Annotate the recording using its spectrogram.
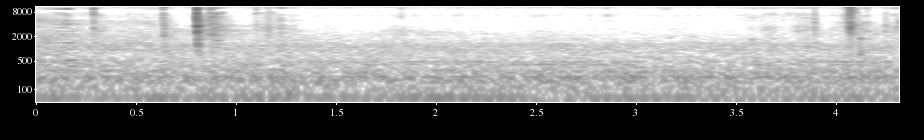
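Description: Low steady background hum with a couple of faint clicks in the first second, from fingers handling the ink dampers on a UV printer's print head.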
